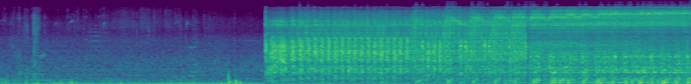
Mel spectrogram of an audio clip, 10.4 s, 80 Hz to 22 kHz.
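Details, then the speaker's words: Donor 1977/78 Datsun 280Z engine, non-emissions model with square ports, sat outside and was slightly seized, oil put in cylinders, running on old two-stroke gas from a held fuel line; cranks briefly, catches and runs steadily, slightly uneven as the throttle is modulated, smoking from the oil; normal running. "as you can hear it's a runner I think we got a good engine here"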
